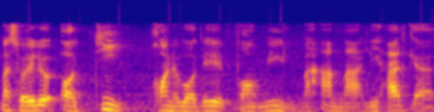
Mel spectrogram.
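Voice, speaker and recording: Somewhat breathy and fairly high-pitched, a man's voice carries audible room echo. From Iran, Yazd. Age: 70s. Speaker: marketing professor. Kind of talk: interview talk. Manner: measured, pausing.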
